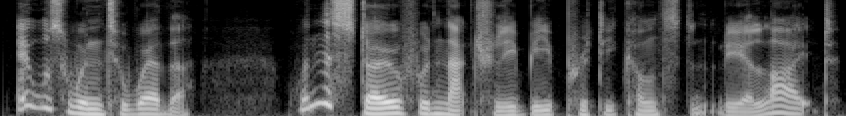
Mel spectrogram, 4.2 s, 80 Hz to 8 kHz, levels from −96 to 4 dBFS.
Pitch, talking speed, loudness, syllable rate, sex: 155 Hz, 185 wpm, -19 LUFS, 6.4 syllables/s, male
